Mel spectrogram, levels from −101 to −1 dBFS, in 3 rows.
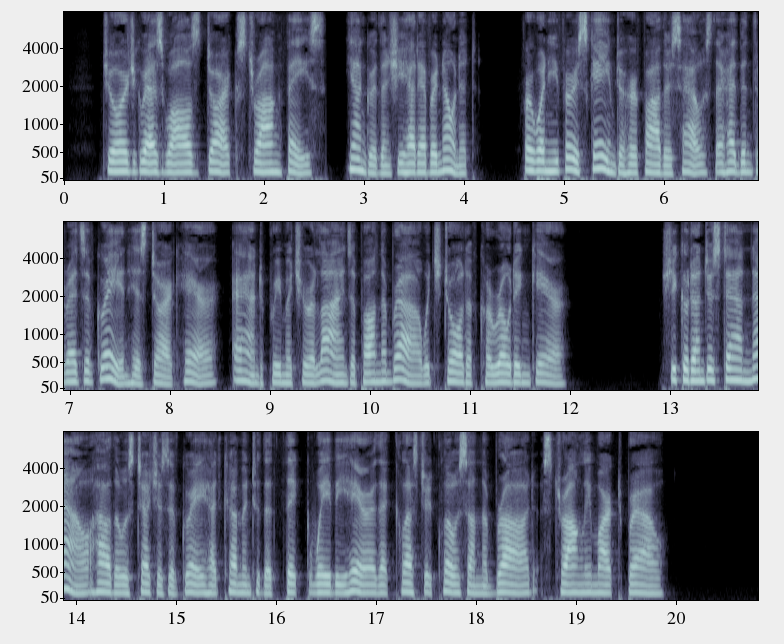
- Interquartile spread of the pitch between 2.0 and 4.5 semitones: Yes, average, 2.7 semitones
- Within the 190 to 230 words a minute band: Yes, average, 195 wpm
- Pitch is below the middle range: No, medium, 155 Hz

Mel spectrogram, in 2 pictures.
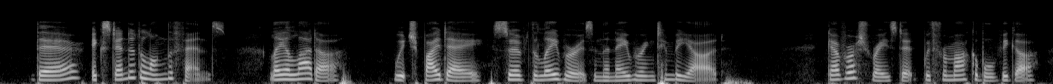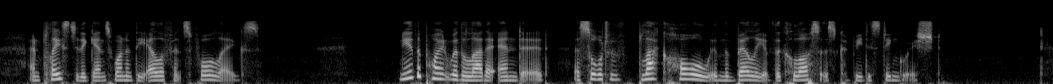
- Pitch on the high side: Yes, high, 205 Hz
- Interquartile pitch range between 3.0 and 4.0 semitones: Yes, average, 3.7 semitones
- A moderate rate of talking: Yes, average, 155 wpm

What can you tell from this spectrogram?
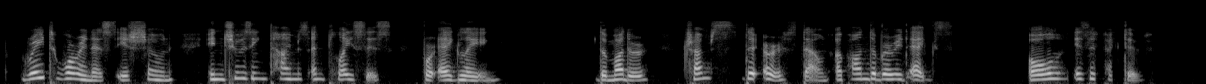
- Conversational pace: No, slow, 125 wpm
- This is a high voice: Yes, high, 230 Hz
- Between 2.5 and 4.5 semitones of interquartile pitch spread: Yes, average, 3.7 semitones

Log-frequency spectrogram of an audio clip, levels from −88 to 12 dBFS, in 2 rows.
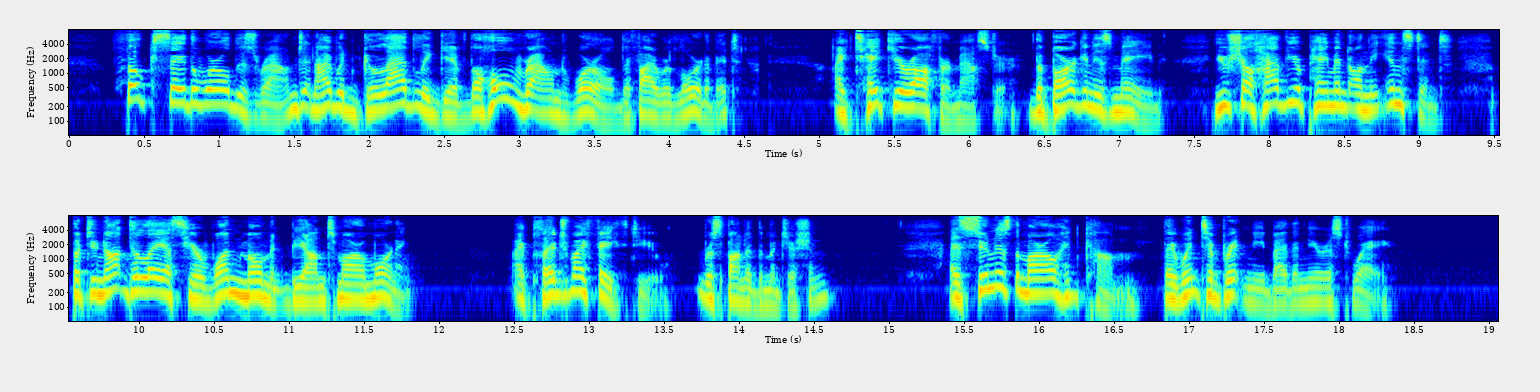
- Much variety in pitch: Yes, wide, 6.6 semitones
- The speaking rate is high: Yes, fast, 235 wpm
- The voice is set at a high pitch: No, medium, 170 Hz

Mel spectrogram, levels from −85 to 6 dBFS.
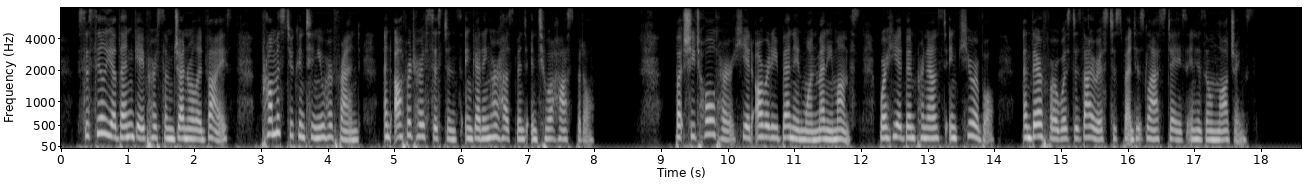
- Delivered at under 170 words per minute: No, average, 175 wpm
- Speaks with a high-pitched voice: Yes, high, 220 Hz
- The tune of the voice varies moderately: Yes, average, 3.2 semitones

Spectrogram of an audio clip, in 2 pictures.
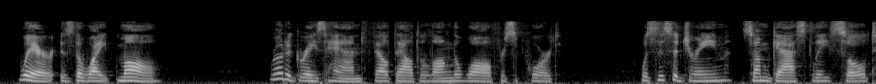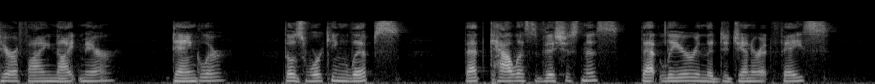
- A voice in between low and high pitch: Yes, medium, 155 Hz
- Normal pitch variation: No, narrow, 2.1 semitones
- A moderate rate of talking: No, slow, 125 wpm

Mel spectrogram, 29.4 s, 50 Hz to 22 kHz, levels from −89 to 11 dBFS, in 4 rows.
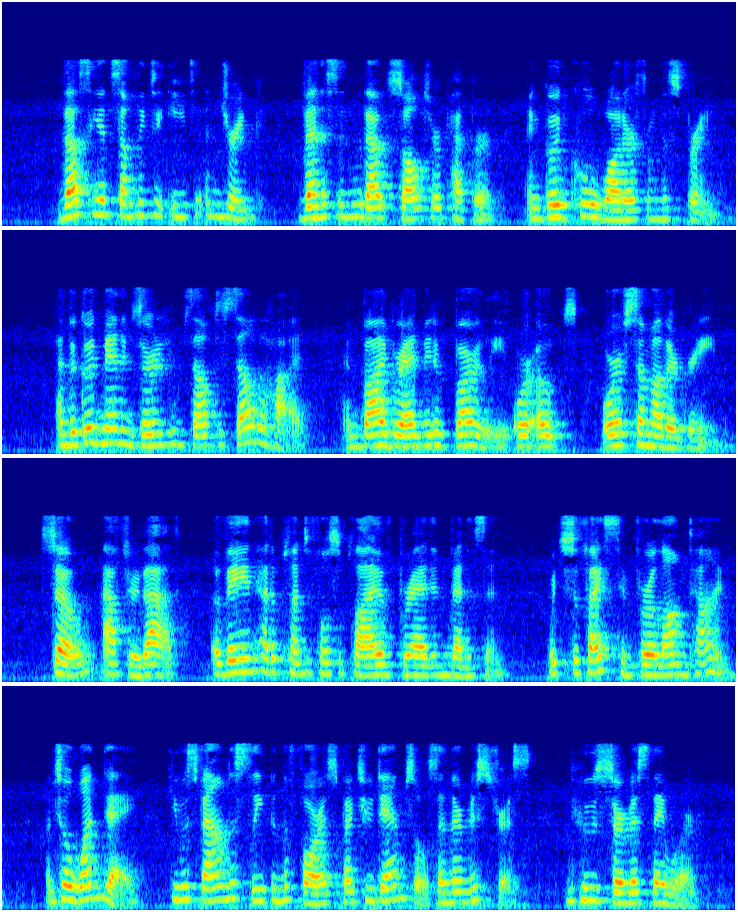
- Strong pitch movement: No, average, 3.5 semitones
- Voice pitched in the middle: No, high, 200 Hz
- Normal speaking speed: Yes, average, 170 wpm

